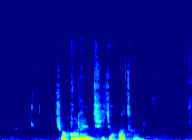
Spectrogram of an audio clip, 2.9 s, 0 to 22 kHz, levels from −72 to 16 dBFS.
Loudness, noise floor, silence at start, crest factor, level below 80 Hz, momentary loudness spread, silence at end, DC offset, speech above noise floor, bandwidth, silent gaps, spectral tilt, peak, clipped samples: -21 LUFS; -57 dBFS; 0.85 s; 20 dB; -56 dBFS; 20 LU; 0.75 s; under 0.1%; 37 dB; 16 kHz; none; -7 dB/octave; -4 dBFS; under 0.1%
